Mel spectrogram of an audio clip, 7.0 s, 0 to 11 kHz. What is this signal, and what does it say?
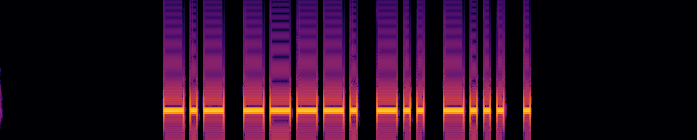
Morse code, heard as a keyed tone, about 17 wpm, 700 Hz. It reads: K9DBE
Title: Speed Racing - USA 1x3 Call Signs 15wpm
